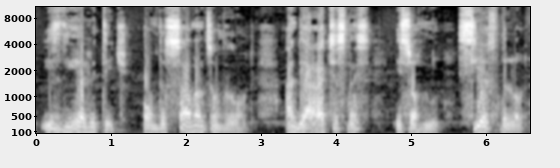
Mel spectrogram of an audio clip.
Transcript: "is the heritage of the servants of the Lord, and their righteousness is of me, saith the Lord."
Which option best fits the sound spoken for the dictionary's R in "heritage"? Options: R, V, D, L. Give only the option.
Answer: R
